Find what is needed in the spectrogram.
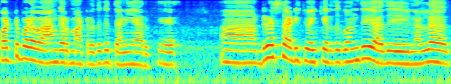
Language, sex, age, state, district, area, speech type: Tamil, female, 60+, Tamil Nadu, Mayiladuthurai, rural, spontaneous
